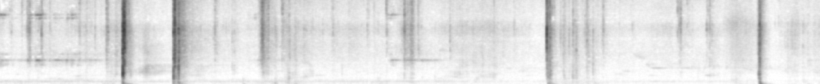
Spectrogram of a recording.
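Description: Dry branches rustle and snap as they are pulled.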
